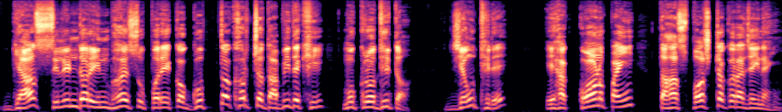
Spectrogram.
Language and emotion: Odia, angry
